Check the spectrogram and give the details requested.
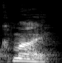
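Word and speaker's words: Khmer: cambodians they're known as Kai that's how they pronounce their language and the culture and the people they're all Kamai means the same thing uh so Cambodian is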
